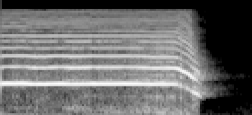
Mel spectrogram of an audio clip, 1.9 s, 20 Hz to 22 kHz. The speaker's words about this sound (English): Thank you. That was under 2 seconds of a scream. And I hated every under 2 seconds of it.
